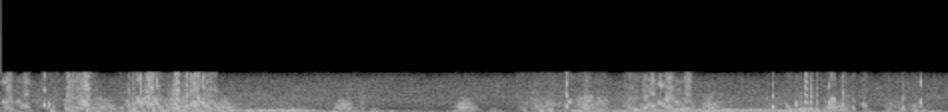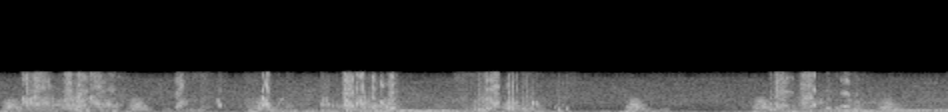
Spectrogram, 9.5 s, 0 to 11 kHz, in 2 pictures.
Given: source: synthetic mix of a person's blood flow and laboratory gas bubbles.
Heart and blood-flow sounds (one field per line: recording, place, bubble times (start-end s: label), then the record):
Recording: Doppler ultrasound of blood flow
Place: subclavian vein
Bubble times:
0.00-0.16 s: bubbles
0.19-0.51 s: bubbles
0.57-1.11 s: bubbles
2.57-3.06 s: bubbles
3.09-3.60 s: bubbles
3.82-4.35 s: bubbles
4.41-4.65 s: bubbles
4.83-5.39 s: bubbles
5.61-5.88 s: bubbles
5.96-6.22 s: bubbles
6.33-6.77 s: bubbles
7.00-7.61 s: bubbles
8.56-9.11 s: bubbles
From the record:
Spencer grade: 3 (all of the cardiac periods contain showers or single bubble signals, but not dominating or overriding the cardiac motion signals)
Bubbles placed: anywhere in the cardiac cycle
